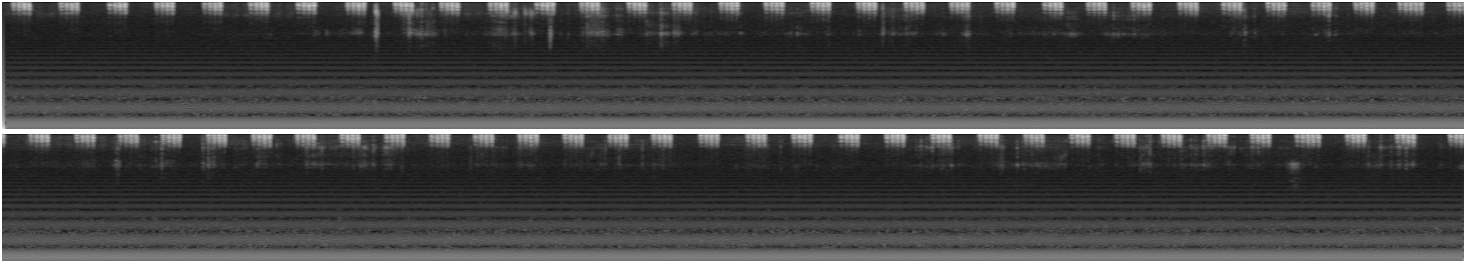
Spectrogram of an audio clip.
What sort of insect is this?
orthopteran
